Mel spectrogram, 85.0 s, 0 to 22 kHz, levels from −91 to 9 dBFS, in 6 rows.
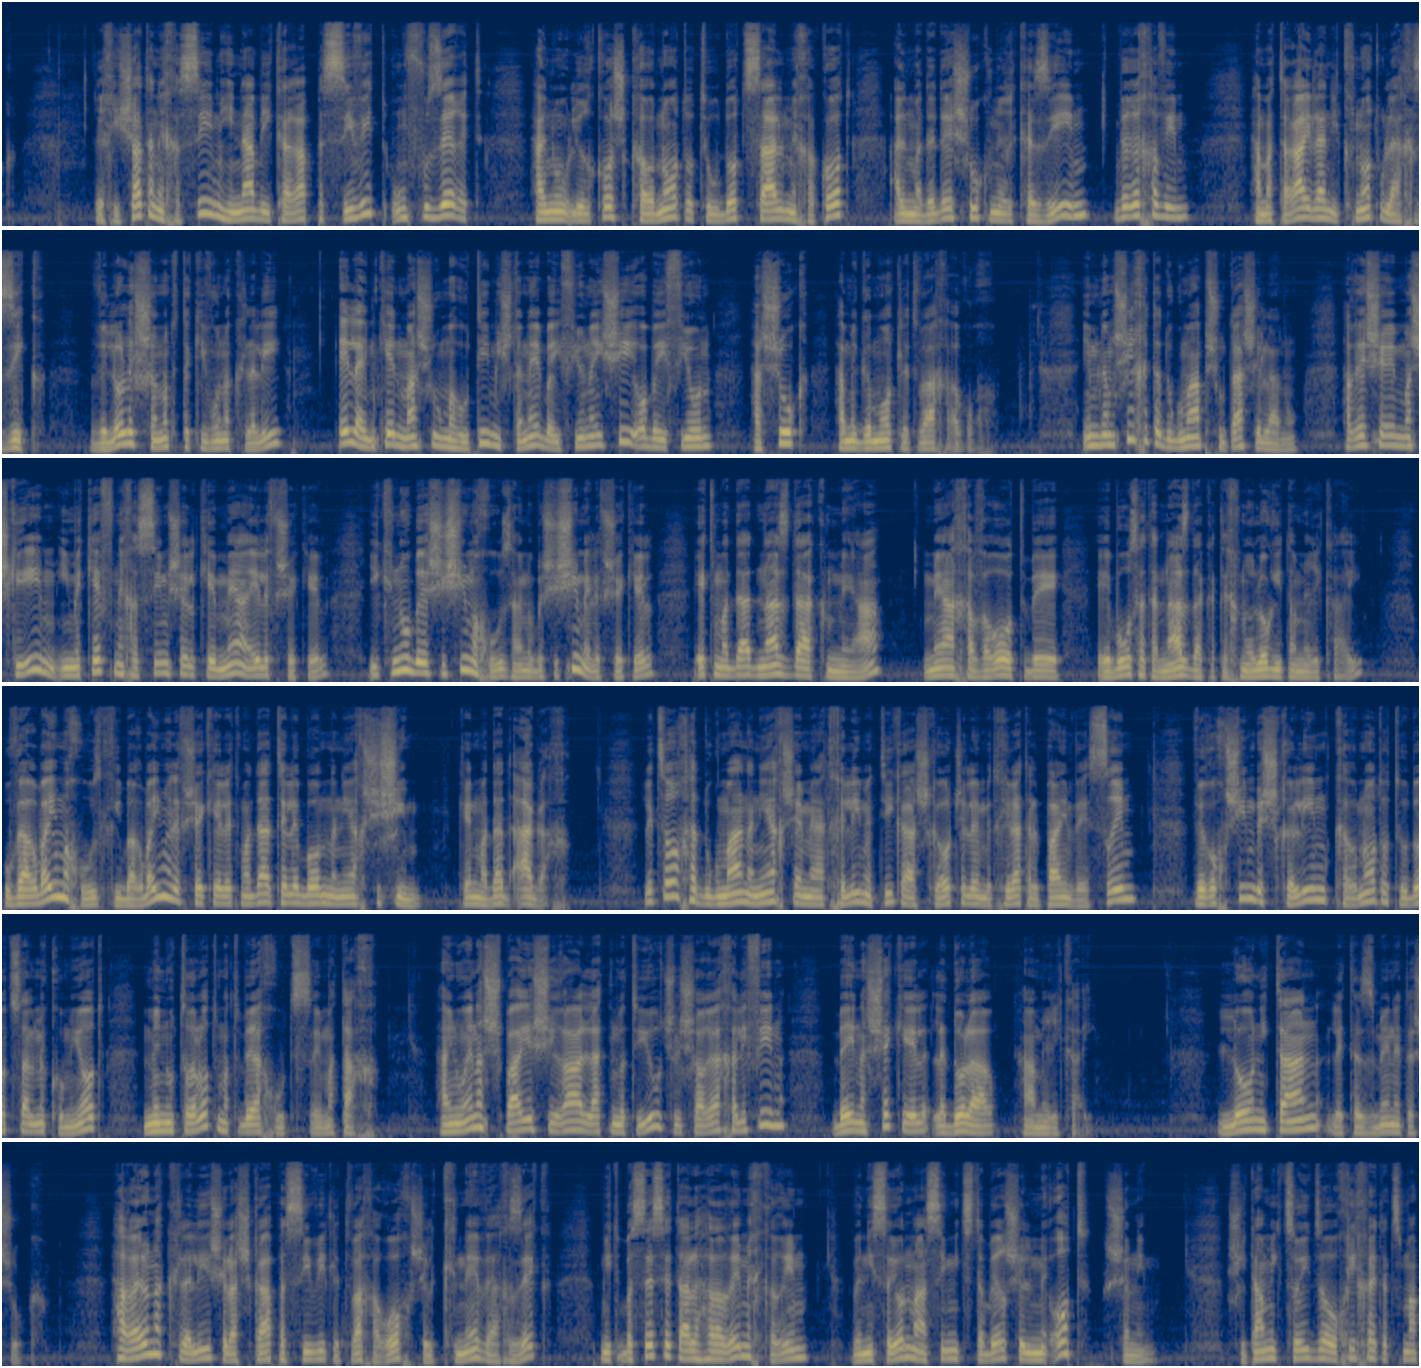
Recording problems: none

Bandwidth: 14.5 kHz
